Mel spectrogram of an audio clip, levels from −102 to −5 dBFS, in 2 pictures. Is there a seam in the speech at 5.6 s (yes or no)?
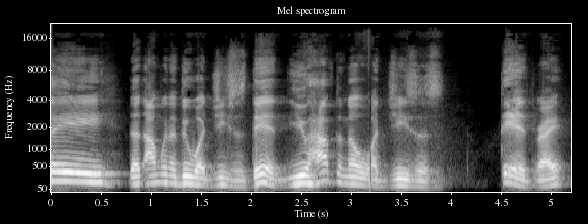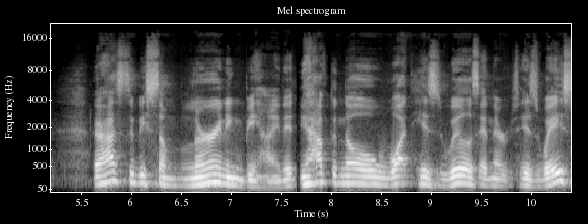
no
